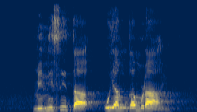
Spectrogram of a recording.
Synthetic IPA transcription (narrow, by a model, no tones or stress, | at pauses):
minisitʼaujaŋɡamuɺaːjɔ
